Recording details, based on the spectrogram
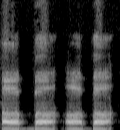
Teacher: there's no noise because B is voice then you switch directly into another vowel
